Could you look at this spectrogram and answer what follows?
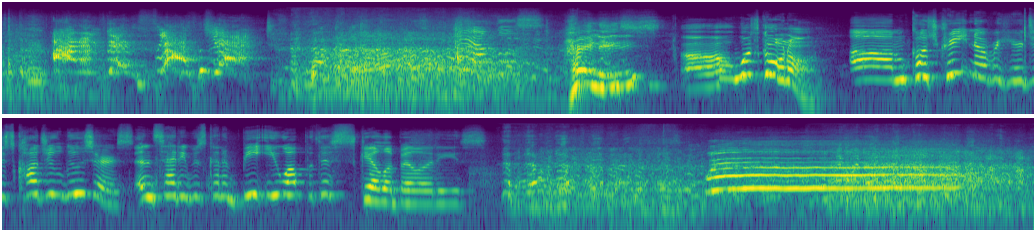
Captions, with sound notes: I done been flapjacked! [laughing] - Hey, uncles. - Hey, niece. Er, what's going on? Um, Coach Kreeton over here just called you losers, and said he was gonna beat you up with his skill abilities. [laughing] What?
